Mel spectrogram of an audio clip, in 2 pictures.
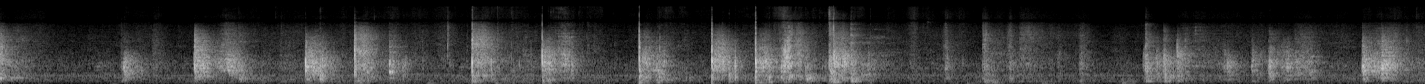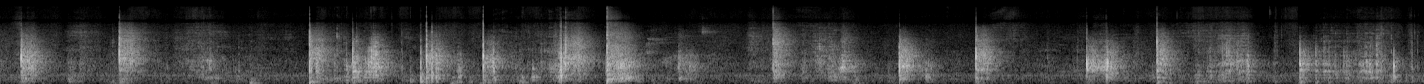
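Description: Hockey stick handling on a hardwood floor: irregular wooden knocks and clacks of the stick blade striking the floor and the puck, about one or two a second with quicker flurries, and scraping slides in between.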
